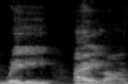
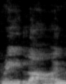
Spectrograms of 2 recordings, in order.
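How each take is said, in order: First: The first two vowels are said as separate sounds. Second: The first two vowels merge into one sound. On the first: The speaker calls it right. "we're going to split that" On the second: The speaker calls it wrong. "we're not going to combine that to say re-line"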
